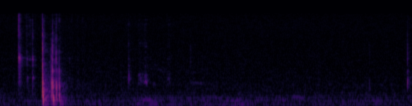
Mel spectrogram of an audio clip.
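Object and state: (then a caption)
Soap bar being sliced with a blade. A utility-knife blade slices thin sheets from a hand-held rectangular solid soap bar with a black coating and a light green interior. A quick burst of crisp, bright cutting clicks comes first, followed by faint soft scraping and one last small tick. The sounds are quiet and short, with almost no ring.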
